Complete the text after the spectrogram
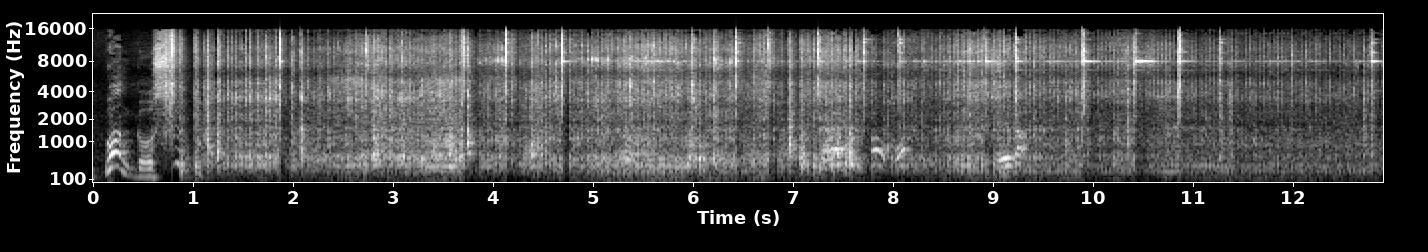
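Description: Spinning tops clack sharply against each other.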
